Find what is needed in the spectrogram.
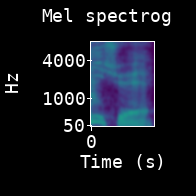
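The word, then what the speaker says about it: Mixue: How do you pronounce that? Mishu. Mishu.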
